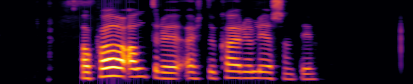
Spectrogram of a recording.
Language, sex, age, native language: Icelandic, male, 11, Icelandic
